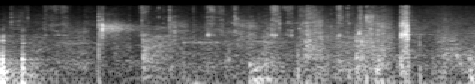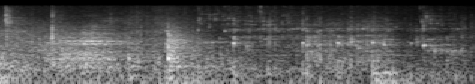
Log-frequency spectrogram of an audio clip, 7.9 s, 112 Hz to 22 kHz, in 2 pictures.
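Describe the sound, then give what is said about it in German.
A relatively young red wine, a 2020 Hochhammer Stein, pours steadily into a glass for several seconds, a continuous gurgling splash broken by a few sharp clinks and taps, fairly loud and without speech over it. “Diese Freude gehört, auch, gehört einfach hier eingeschenkt. Das ist so wichtig. Komm, schenk rein.”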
